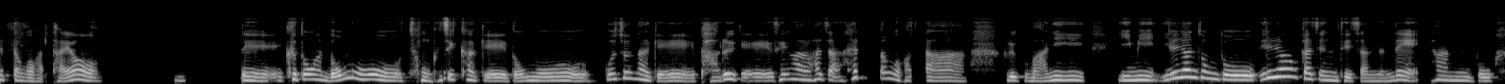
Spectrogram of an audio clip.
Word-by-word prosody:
했던 210 -4 -3
것 155 -1 -1
같아요. 165 +4 0 0.8
음 175 -1 -10 0.6
네. 170 -2 0
'그동안 235 -5 +2
너무 220 - +3
정직하게 180 -2 -1
너무 175 0 +1
꾸준하게 190 - -1
바르게 170 -3 0
생활을 230 -2 -2
하자 235 -8 -2
했던 310 -3 -4
것 210 - -2
같다.' 170 -2 -5 0.4
그리고 175 -3 -1
많이 190 +5 0 0.3
이미 195 +1 +3
1 220 - 0
년 335 -1 +6
정도 230 -8 +4
1 310 +7 +5
년까지는 265 - +2
되지 165 -4 -3
않는데 160 +6 -2 0.2
한 190 -4 -2
뭐 160 0 -2
190 Hz, 225 characters per minute, -23 LUFS, 165-230 Hz, 0.8 s, 년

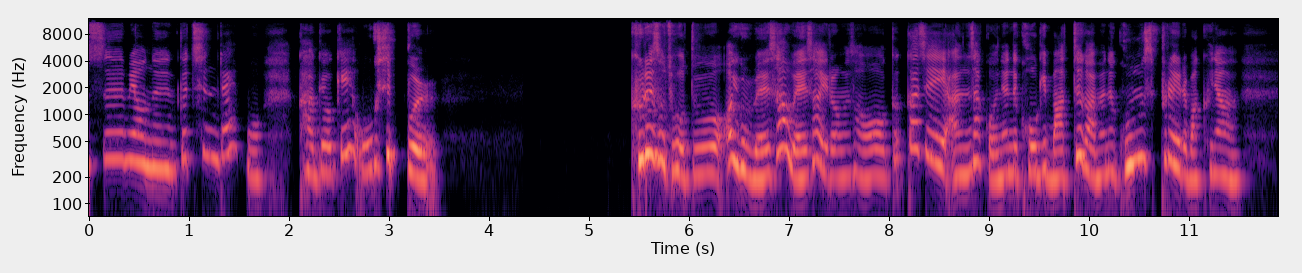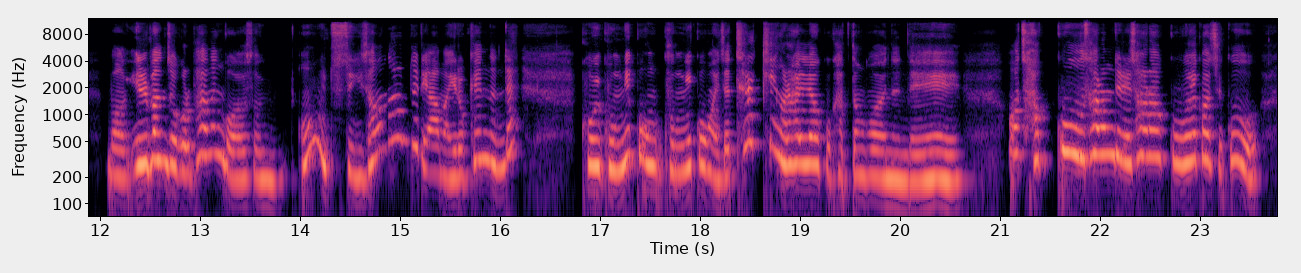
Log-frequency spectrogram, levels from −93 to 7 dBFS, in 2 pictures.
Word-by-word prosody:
쓰면은 280 -5 -2
끝인데 335 - -7
뭐 195 -1 -9 0.3
가격이 230 - -4
$50. 250 - 0 1.9
그래서 330 0 +6
저도 215 -2 -3
"어 310 - +3
이걸 250 -7 +3
왜 190 +1 +1
사? 415 - -1
왜 195 - +1
사?" 310 +8 -4
이러면서 200 -2 -6
끝까지 355 - -3
안 210 +1 -3
샀거든요. 210 -9 -4
근데 220 +1 -4
거기 220 +2 -3
마트 195 - 0
가면은 210 - -3
곰 275 +9 +5
스프레이를 295 -7 -2
막 190 0 -5
그냥 200 -3 -6 0.5
막 205 -4 -5
일반적으로 275 -4 +5
파는 360 +2 -2
거예요. 190 -8 -1
그래서 195 +1 -9 0.4
"어 285 - +1 0.2
진짜 260 -3 -7
이상한 275 - -2
사람들이야." 455 - -4
막 205 -2 -6
이렇게 200 +8 -3
했는데 315 +5 0 0.6
거기 270 -1 +6
국립공 270 +2 +2
국립공원 245 -2 -1
이제 205 +2 -4
트래킹을 445 - +1
하려고 280 -3 +3
갔던 205 0 -8
거였는데 185 -1 +1 0.4
아 365 - -2
자꾸 335 +2 +3
사람들이 355 -3 +4
사라고 330 -3 +1
해 - - +3
가지고 295 -9 -1
260 Hz, 310 characters per minute, -24 LUFS, 205-320 Hz, 1.9 s, 그래서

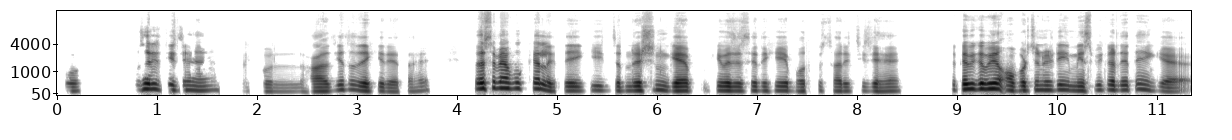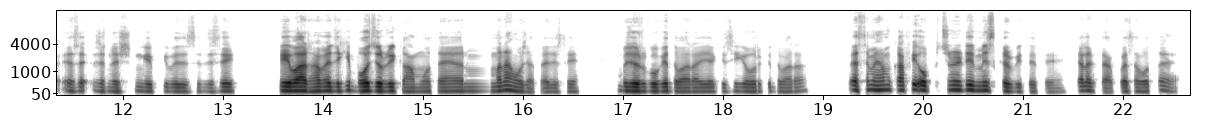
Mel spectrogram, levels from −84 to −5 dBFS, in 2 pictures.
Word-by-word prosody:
बहुत 130 0 -7 0.6
सारी 195 -1 +7
चीजें 165 -2 -4
हैं। 145 0 -4 0.4
बिल्कुल, 120 -2 -16
हाँ, 125 0 +1
ये 170 - -2
तो 175 0 -7
देखिए 135 -2 +1
रहता 115 +1 -8
है। 145 - -13 0.5
तो 205 - +6
ऐसे 215 +3 +6
में 225 - +7
आपको 215 0 +4
क्या 205 -1 +2
लगता 140 -4 0
है 140 -1 +1
कि 150 +2 -9
जनरेशन 145 +3 -1
गैप 140 0 +5 0.2
की 150 - -3
वज़ह 140 -1 +4
से 145 +2 -5
देखिए 140 +1 -3
बहुत 130 -1 -6
कुछ 140 - -18
सारी 130 0 -4
चीज़ें 130 +1 -6
हैं? 130 +1 -6 0.5
तो 170 - -13
कभी-कभी 195 +1 +9
अपॉर्च्युनिटी 160 0 +2
मिस 140 -1 -1
भी 165 - -6
कर 165 0 +1
देते 165 +2 -3
हैं 165 -5 -4
क्या 125 -4 -2 0.3
ऐसे 120 - -8
जनरेशन 125 0 -11
गैप 125 -1 -7
की 130 - -14
वज़ह 120 -1 -6
से? 115 +2 -20
जैसे 130 +2 -4 0.5
कई 140 -1 +8
बार 140 -1 +8
हमें 135 +2 +1
देखिए 135 +3 -4
बहुत 135 0 +5
ज़रूरी 135 -1 +4
काम 120 -2 -8
होता 120 +1 -9
है 130 +1 -5
और 130 - -5 0.3
मना 145 +4 0
हो 135 -5 -2
जाता 110 -3 -13
है 110 - -8
जैसे 115 +1 -13 0.4
बुजुर्गों 130 -2 +3
के 130 +1 0
द्वारा 120 -1 -6
या 120 0 -6
किसी 125 +2 -15
और 120 0 -5
के 125 +1 -18
द्वारा, 125 +3 -12 0.5
ऐसे 165 +2 -1
में 165 - +1
हम 170 +1 -1
काफ़ी 160 +2 0
अपॉर्च्युनिटी 165 +1 +1
मिस 150 -1 -2
कर 135 -3 -1
भी 120 0 -10
देते 115 -1 -15
हैं, 110 0 -19
क्या 145 +6 -7
लगता 135 -6 -6
है - - -7
आपको 105 +3 -8
ऐसा 120 +1 -8
होता 130 +5 -9
है? 125 - -18
135 Hz, 230 wpm, -23 LUFS, 125-150 Hz, 0.6 s, कभी-कभी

